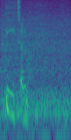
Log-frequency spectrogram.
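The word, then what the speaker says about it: Deighton: Looks like it is, well, according to Anne, it's pronounced Deaton. Yeah, it'll be Deaton probably.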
